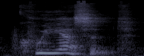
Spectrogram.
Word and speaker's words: quiescent: Quiescent, or as it's sometimes pronounced, quiescent. To me, that just sounds awkward, so I prefer quiescent. Both are considered acceptable.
